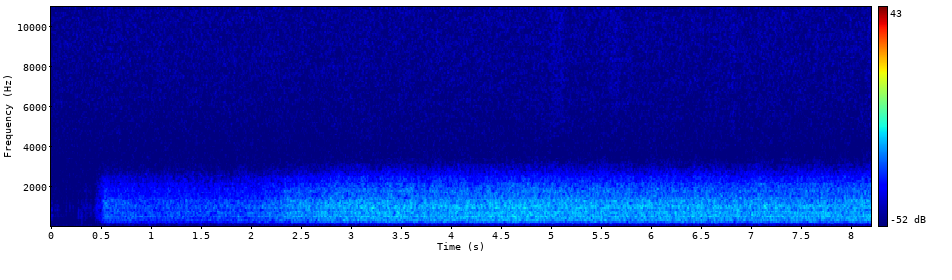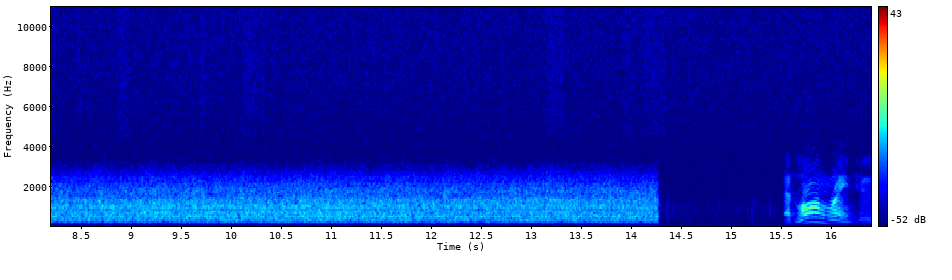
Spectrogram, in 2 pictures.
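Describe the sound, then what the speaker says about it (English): A small North American Native test ballistic missile launches at Holloman Air Force Base, its rocket engine roaring as a loud, steady broadband rush for about fourteen seconds before cutting off abruptly. "This small ballistic missile with a range of 35 miles was launched at Holloman Air Force Base"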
